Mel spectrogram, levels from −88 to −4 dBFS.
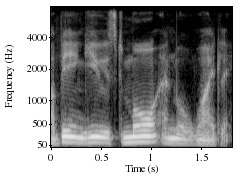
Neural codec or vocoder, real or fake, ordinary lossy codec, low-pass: none; real; Opus, 64 kbps; 7.2 kHz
